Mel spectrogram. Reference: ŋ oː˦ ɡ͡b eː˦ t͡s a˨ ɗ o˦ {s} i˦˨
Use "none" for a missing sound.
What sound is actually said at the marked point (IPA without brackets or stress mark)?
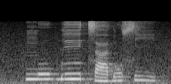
s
